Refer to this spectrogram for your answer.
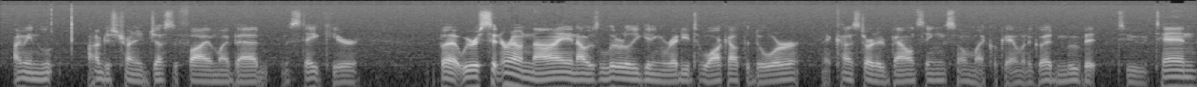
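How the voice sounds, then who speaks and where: Quiet and mumbling, the voice runs at a very fast pace with fairly even intonation. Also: man, very deep, low pitch for a man. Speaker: day trader. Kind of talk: trade commentary.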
